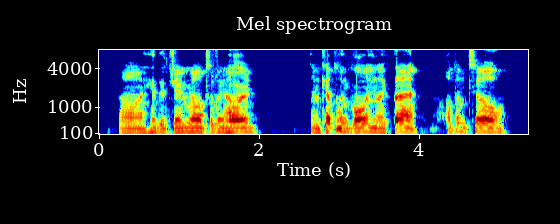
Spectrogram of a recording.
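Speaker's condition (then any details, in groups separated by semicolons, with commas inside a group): ALS; on drug, stronger bite, speaks better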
